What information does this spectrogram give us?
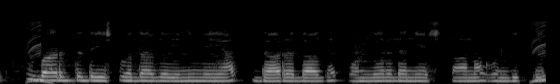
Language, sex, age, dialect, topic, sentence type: Kannada, male, 18-24, Dharwad Kannada, banking, statement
